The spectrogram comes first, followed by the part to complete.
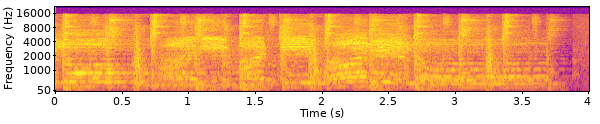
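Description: Title theme music: a singing voice holding long, ornamented notes over rhythmic percussion, fading out near the end.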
